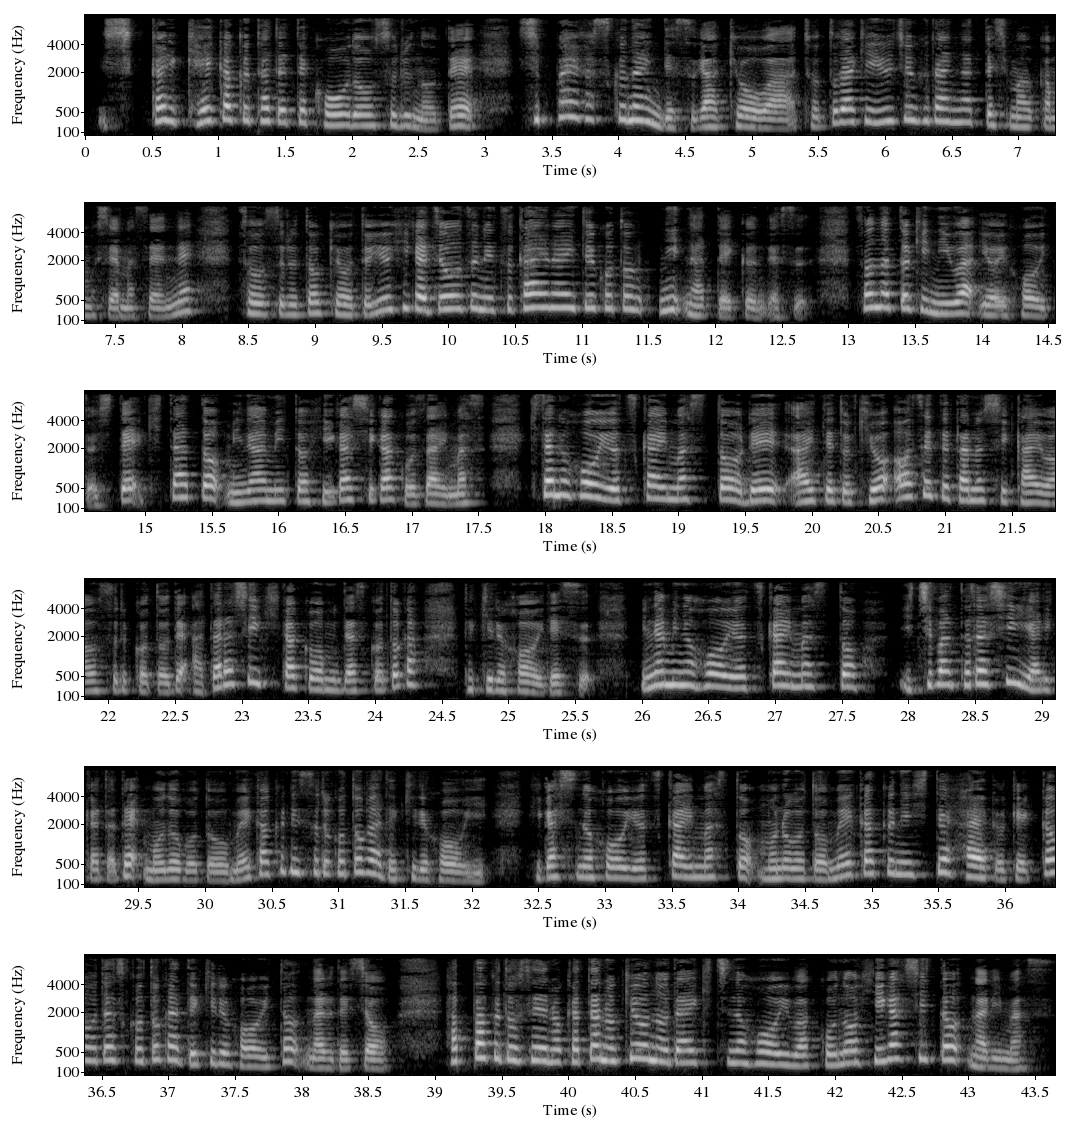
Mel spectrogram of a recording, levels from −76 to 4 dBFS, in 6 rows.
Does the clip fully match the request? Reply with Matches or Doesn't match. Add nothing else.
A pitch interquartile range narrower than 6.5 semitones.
Doesn't match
